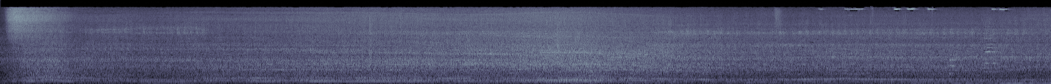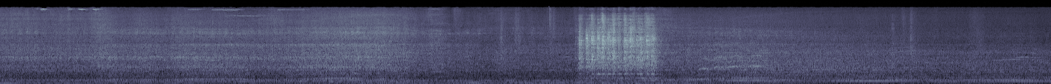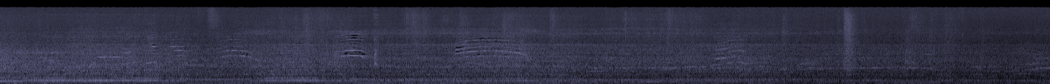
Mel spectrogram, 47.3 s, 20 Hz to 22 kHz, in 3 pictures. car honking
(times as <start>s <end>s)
13.9s 15.2s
